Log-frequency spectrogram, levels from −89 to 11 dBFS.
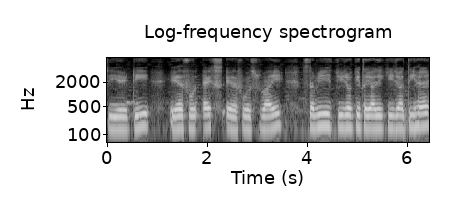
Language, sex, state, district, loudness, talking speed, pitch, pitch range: Hindi, male, Uttar Pradesh, Jyotiba Phule Nagar, -13 LUFS, 110 wpm, 150 Hz, 145-155 Hz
